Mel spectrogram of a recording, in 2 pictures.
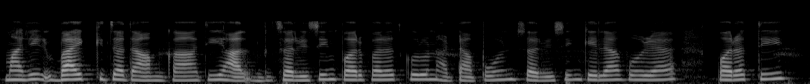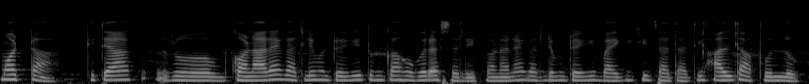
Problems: background sounds at intervals, background conversations at intervals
